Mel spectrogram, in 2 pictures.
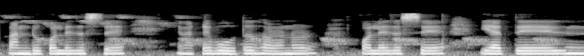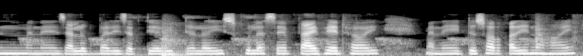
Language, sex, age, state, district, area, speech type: Assamese, female, 45-60, Assam, Kamrup Metropolitan, rural, spontaneous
